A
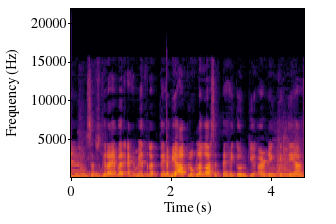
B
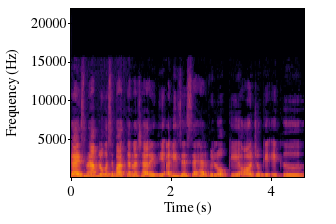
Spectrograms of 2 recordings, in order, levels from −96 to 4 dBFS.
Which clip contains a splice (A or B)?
A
